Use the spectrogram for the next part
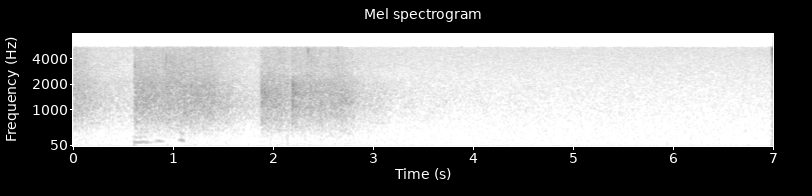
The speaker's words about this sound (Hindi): तो इसलिए ताली बजाओ जरा अच्छी तरह से।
